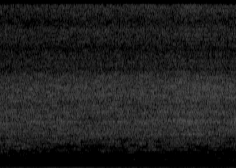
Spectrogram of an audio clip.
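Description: A pressure cooker holding rajma curry lets out a steady, faint hiss of escaping steam that continues unbroken, with no voices.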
